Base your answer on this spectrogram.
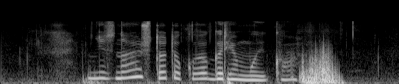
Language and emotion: Russian, sad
